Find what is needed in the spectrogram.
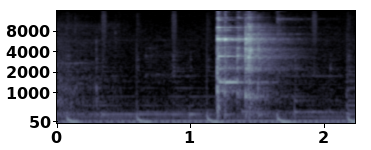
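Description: A small glass bowl clinks once against a hard surface about a second in, a sharp glassy tap with a short ringing tail. Faint background music underneath.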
